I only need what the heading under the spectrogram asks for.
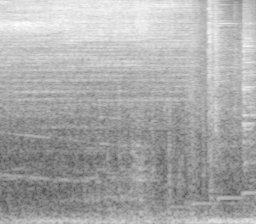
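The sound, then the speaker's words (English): A mechanical clunking and ratcheting as all the doors of an escape room lock, with a low rumble underneath and a sharper metallic shift toward the end, no voices present. “That sound means all the doors have been locked, and you will have to locate all the clues, as well as the key to escape, and receive your prize.”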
